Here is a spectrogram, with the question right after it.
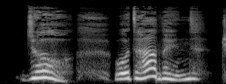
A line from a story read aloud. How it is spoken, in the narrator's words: Jessamine gasped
